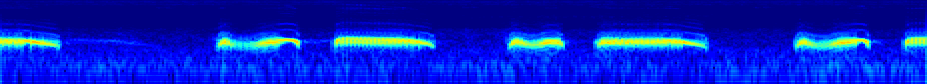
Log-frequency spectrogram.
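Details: Spotted dove kept as a lure to provoke wild birds to fight, cooing loudly in a short rising note then a long steady coo, phrases repeated about every second and a half.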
